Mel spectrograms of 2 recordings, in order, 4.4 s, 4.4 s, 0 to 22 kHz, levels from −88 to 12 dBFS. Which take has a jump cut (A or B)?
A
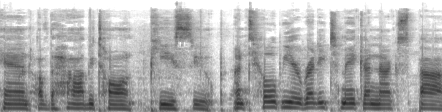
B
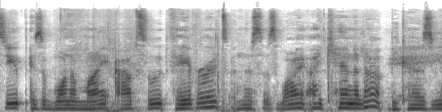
A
